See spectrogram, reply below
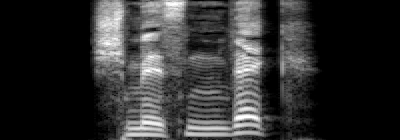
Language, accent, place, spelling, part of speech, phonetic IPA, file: German, Germany, Berlin, schmissen weg, verb, [ˌʃmɪsn̩ ˈvɛk], De-schmissen weg.ogg
- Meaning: inflection of wegschmeißen: 1. first/third-person plural preterite 2. first/third-person plural subjunctive II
